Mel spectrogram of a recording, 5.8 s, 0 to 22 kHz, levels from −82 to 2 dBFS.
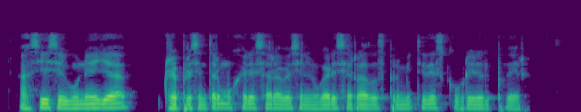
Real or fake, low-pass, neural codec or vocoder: real; 7.2 kHz; none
